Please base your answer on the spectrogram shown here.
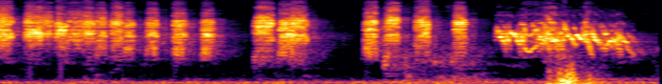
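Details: A happy budgerigar chirping: quick bursts of bright, scratchy high chirps in short clusters, ending in a longer warbling chatter, with a soft low hum behind.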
